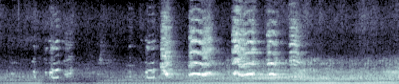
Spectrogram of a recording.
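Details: Rooster uttering short clucks that build into loud, rapid, harsh bursts, against a continuous low humming background.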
